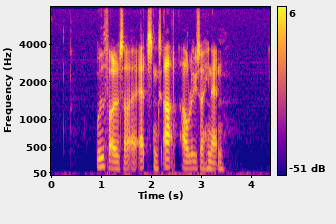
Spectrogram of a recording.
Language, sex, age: Danish, male, 27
